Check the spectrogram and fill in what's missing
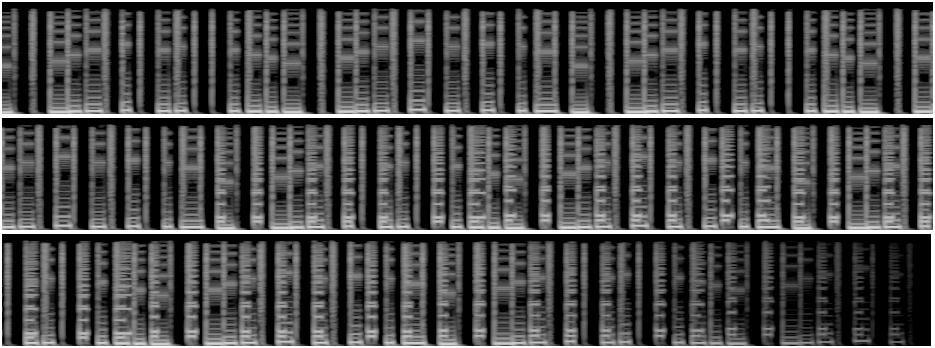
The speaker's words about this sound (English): Is that like nice little pretty intro music? It's like NPR.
